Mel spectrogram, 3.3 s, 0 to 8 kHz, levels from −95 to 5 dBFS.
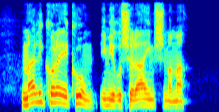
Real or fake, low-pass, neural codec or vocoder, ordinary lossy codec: real; 7.2 kHz; none; Opus, 64 kbps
